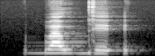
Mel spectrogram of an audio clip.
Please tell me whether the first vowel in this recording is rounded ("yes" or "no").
no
